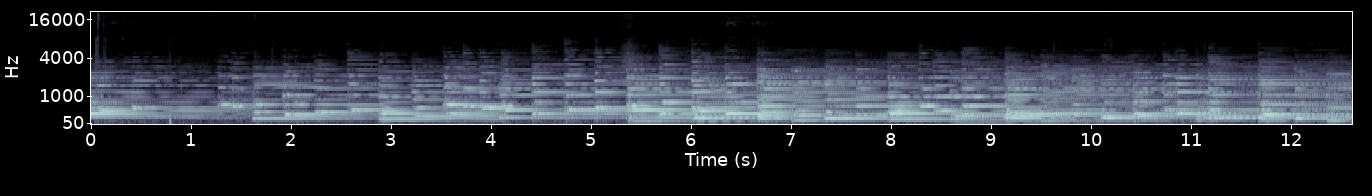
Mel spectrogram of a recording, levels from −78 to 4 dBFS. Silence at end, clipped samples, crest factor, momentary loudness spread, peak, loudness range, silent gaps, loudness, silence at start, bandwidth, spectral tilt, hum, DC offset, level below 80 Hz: 0 s; under 0.1%; 14 dB; 6 LU; -4 dBFS; 3 LU; none; -18 LUFS; 0 s; 6.6 kHz; -8.5 dB/octave; none; under 0.1%; -54 dBFS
